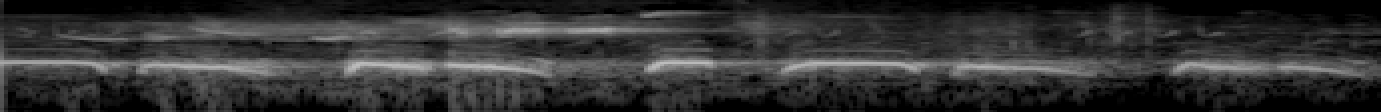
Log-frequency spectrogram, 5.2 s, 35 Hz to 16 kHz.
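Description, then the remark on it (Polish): A wood pigeon coos in a steady rhythmic series of soft, hollow, mid-pitched notes, clear, with fainter higher bird chirps in the background. “Znaczy grzywacze, powiedzmy gołębie oczywiście, to jest tak, one mają 2-3 lęgi w roku, tylko tego pisklaka ostatniego, prawda, wysiedzą, to one stworzą takie stada i przemieszczają się w takie miejsca, gdzie mają więcej żeru.”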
